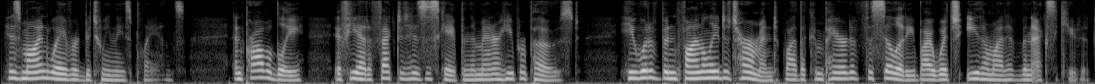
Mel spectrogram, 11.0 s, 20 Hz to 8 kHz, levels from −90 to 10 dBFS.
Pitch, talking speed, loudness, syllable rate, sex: 190 Hz, 195 wpm, -19 LUFS, 6.5 syllables/s, female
